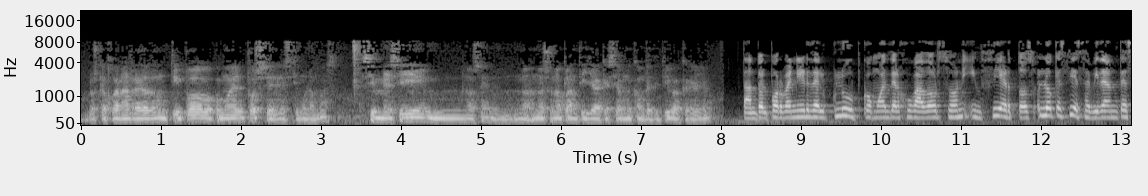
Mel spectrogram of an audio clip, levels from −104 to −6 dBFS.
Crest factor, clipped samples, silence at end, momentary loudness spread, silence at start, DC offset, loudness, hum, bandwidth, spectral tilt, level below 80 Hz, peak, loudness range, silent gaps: 16 dB; under 0.1%; 0 s; 9 LU; 0 s; under 0.1%; -32 LUFS; none; 8.4 kHz; -6 dB/octave; -54 dBFS; -14 dBFS; 4 LU; none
